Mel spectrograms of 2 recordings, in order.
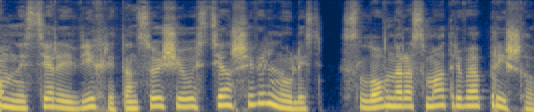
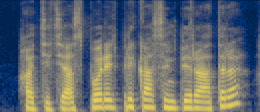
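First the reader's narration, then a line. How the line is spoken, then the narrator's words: Scoffing. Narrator (Russian): хмыкнул Осимов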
